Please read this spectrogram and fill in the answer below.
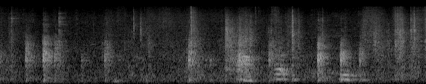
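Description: Chalk writing on a blackboard: a quick series of sharp taps and scratches as words are written, with a couple of short squeak-like or murmured sounds partway through.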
